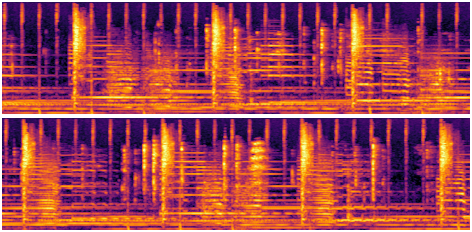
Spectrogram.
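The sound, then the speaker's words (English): Rapid keystroke clicks from typing on a computer keyboard, a long run of sharp taps in an uneven rhythm over a steady tonal hum. “Let me just type this here.”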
